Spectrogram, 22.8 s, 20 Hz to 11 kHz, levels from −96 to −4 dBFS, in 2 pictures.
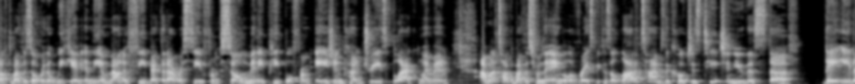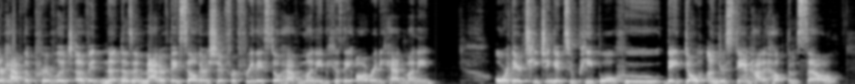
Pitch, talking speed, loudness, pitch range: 215 Hz, 225 wpm, -19 LUFS, 195-230 Hz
